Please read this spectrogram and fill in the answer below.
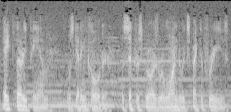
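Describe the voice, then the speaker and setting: A man playing a steady American police sergeant who narrates his case in a clipped, matter-of-fact way in a 1940s radio drama. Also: low-pitched, brisk, over music, lightly acted. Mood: deadpan, factual. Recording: muffled old 1940s radio recording.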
